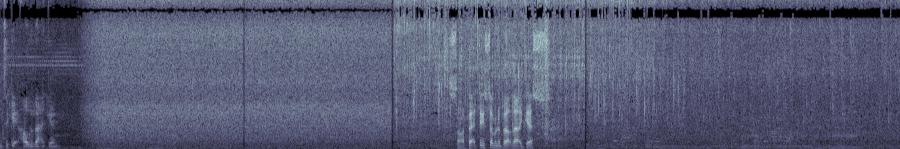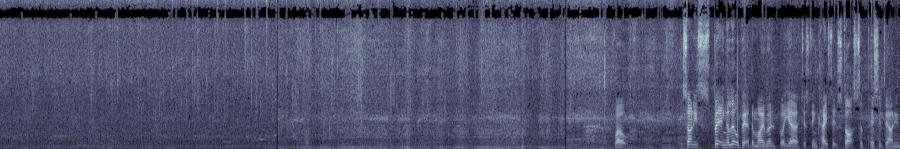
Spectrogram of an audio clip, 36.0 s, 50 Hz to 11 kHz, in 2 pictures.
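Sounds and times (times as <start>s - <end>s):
light rain pattering: 1.7s - 36.0s
low drone: 28.9s - 34.0s.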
